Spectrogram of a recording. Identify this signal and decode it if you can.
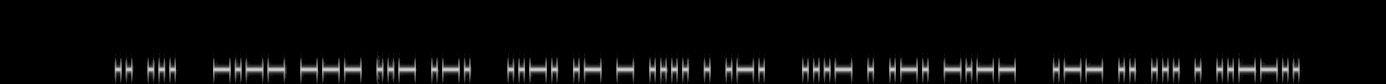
Morse code, heard as a keyed tone, about 22 wpm, 700 Hz. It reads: IS YOUR FATHER VERY WISE?
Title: Sentences from Top 1600 Words 22wpm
